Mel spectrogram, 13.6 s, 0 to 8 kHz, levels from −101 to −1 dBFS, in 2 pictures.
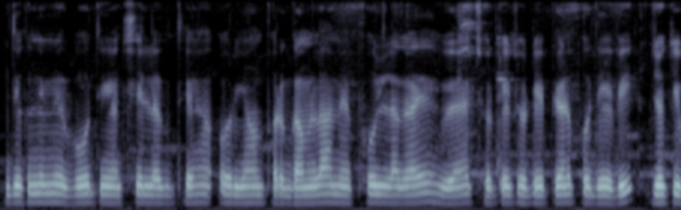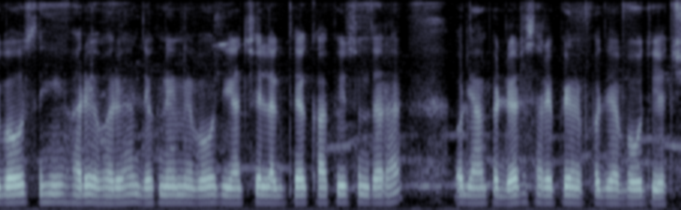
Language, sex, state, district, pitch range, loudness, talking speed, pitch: Hindi, male, Bihar, Araria, 110-120 Hz, -37 LUFS, 200 wpm, 115 Hz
